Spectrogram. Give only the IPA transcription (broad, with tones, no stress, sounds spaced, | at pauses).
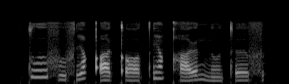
t w u˦ f u˨ f ɾ i˦ qʼ ə˞˨ kʼ ɔ˨ tʼ ĩ˦ qʰ ə˞˨˦ n ũ˨ tʼ ɵ˦ f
